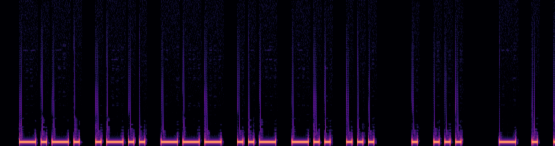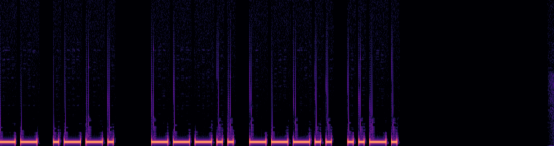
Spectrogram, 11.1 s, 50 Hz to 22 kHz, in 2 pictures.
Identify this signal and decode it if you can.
Morse code, heard as a keyed tone, about 22 wpm, 700 Hz. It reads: CLOUDS ES TEMP 88F
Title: K1USN SST QSO Practice 22wpm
